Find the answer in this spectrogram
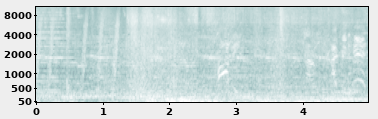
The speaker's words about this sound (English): This is it. Rogue 2 is hit by laser fire and explodes.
